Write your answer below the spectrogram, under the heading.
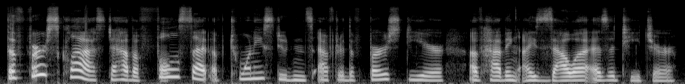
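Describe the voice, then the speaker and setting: A woman's voice: mid-range voice, normal speed, vocal fry, no echo, studio quality, lightly acted. A woman voicing a small, cheerful male principal creature giving a gleeful, speechifying address. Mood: beaming, gleeful.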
